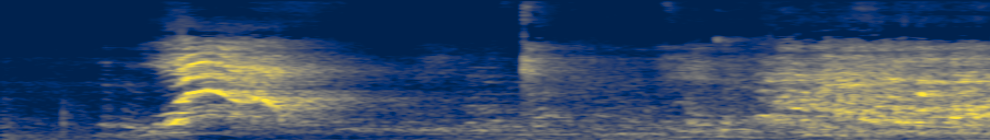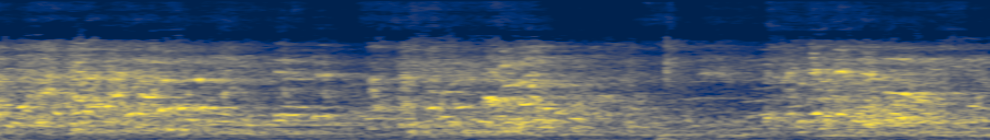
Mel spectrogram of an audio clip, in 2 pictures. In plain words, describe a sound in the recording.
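A young woman sings loudly with energy.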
